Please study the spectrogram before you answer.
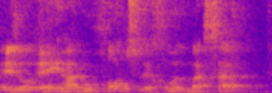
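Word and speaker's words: אלהי הרוחות לכל בשר: Elohei Haruhot lechol basar. Dios, Elohei Haruhot lechol basar. Vamos a escribirla acá. Voy a escribir la pronunciación. El Elohei Haruhot lechol basar. Así se dice en hebreo.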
